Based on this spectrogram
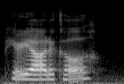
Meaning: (noun) A publication issued regularly, but less frequently than daily
- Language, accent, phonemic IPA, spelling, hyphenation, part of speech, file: English, US, /ˌpɪɹiˈɑdɪkl̩/, periodical, pe‧ri‧od‧i‧cal, noun / adjective, En-us-periodical.ogg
